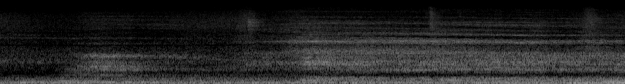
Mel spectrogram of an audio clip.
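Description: Voices of a vocal improvisation ensemble, faint at first, then from about three seconds in a long, high, held tone as the singers begin wolf-like howling.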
